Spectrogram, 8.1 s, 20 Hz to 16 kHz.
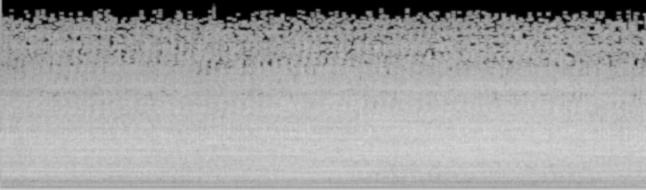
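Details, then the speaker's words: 2009 BMW E87 118i N46 after replacing the Valvetronic motor and eccentric shaft sensor for rough running, stalling and fault 2851, with codes cleared: steady, even idle with a low constant drone, no stumble or hunting; running fine. "okay looks okay so far seems to be running"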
